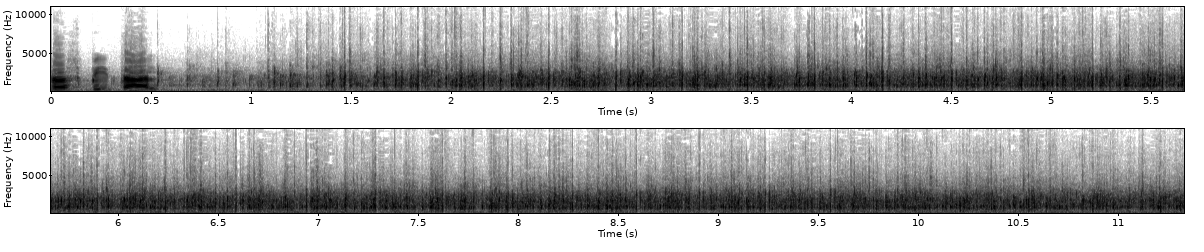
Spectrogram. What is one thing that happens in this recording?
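A crowd applauds steadily outdoors.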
